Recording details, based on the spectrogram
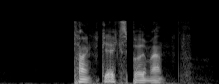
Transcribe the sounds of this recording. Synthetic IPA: t̪ʰɑŋkəɛkspɛʁɪmɛnt̪

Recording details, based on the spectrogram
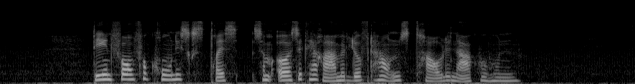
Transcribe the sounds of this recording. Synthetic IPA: d̥e̝æɐe̝nfɒ̰ːm̰fɒ̽kʰʁo̝̰ːnisɡ̥sd̥ʁasːɒ̽mʔɒ̽səkʰæʁɑ̈məlɔ̽fd̥hɦɑ̈ʊ̰nn̩st͡sʰʁɑ̈ʊləinɑ̈ːkʰoɦunn̩

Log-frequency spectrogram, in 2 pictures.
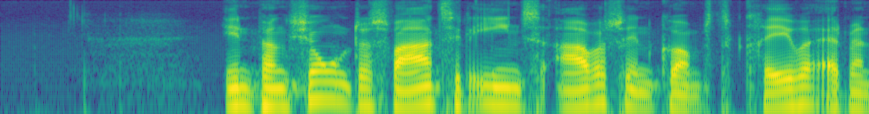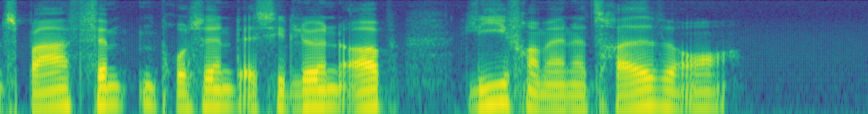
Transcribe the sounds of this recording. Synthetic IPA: e̝npʰɑ̈ŋɕo̝̰ːnd̥ɑ̈sʋɑ̈ːɐt͡sʰe̝lʔe̝̰ːnsɑ̈ːb̥ɑ̈ɪd̥se̝nkʰɒ̽m̰sd̥kʰʁɛːʊɐʔæd̥mænsb̥ɑ̈ːɐfemd̥n̩pʰʁo̝sen̰d̥æsinlœn̰ɒ̽b̥liːfʁɑ̈mænæɐt͡sʰʁað̞ˠʋəʔɒ̰ː

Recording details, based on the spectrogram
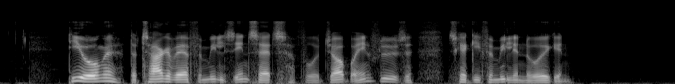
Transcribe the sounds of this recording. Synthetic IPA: d̥iɔ̽ŋəd̥ɑ̈t͡sʰɑ̈ɡ̥ɐʋæɐfæmil̰jəse̝nsæd̥shɑ̈fɔ̽ːð̞̩ˠd̥jɒ̽b̥ɒ̽e̝nflyːðˠl̩səsɡ̥æɡ̥ḭːfæmil̰jənːɔ̽ːð̞̩ˠiɡ̥en

